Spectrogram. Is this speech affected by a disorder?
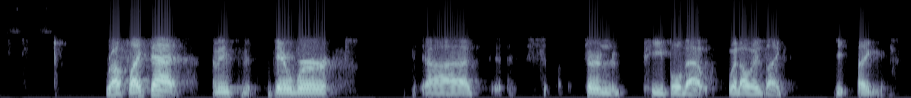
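Yes: stuttering; stuttering since around age five, group therapy at school, private therapist in Birmingham, therapy five to 18; still stutters; here repeated sounds, prolonged sounds, blocks.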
